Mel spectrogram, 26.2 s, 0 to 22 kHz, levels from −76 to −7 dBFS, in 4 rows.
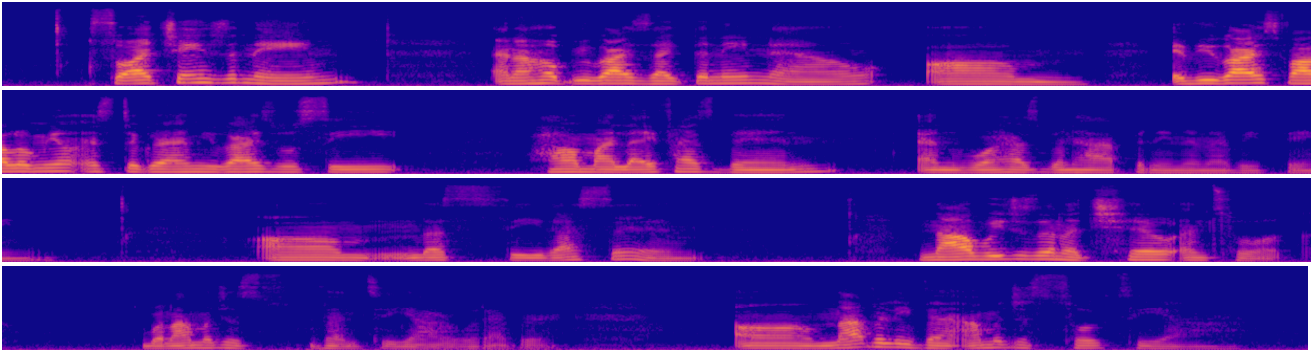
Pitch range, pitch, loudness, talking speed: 110-135 Hz, 120 Hz, -32 LUFS, 155 wpm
